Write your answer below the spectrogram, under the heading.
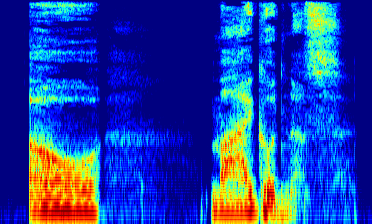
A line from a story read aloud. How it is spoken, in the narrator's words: Lartin whispered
